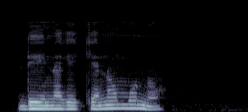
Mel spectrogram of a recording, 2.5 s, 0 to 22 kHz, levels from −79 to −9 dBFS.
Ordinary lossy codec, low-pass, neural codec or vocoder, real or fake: none; 9.9 kHz; none; real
